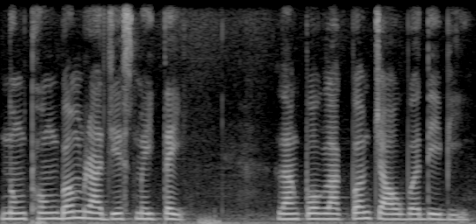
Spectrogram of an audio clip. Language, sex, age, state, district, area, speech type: Manipuri, other, 45-60, Manipur, Imphal West, urban, spontaneous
